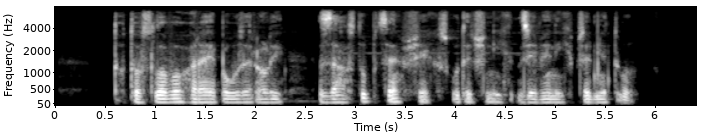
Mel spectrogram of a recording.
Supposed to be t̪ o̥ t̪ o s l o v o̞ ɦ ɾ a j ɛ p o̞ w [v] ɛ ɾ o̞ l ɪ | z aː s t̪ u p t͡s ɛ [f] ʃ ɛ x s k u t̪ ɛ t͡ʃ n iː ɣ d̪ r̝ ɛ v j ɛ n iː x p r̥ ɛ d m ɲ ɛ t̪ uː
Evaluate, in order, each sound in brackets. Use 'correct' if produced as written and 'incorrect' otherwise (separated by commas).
incorrect, correct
